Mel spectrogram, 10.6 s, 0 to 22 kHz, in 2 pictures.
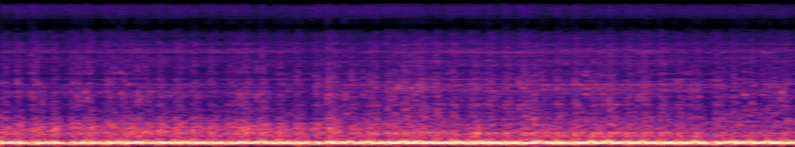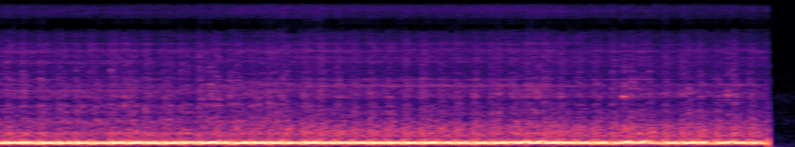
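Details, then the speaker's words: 1968 Ford Torino, formerly seized engine, after carb fix (stuck float, backwards accelerator pump spring, misrouted vacuum lines), fed from a 5-gallon jug, started by jumping the starter: deep, even rumble, running fine; oil pressure still unknown. "Put the hose back in the 5-gallon jug, jumped the starter terminal, and it fired right up. Ran just fine."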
